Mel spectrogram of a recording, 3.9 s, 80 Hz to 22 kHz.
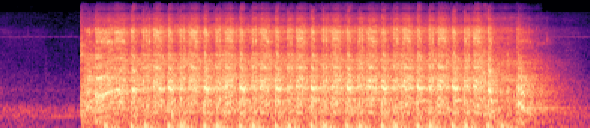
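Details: Honda TRX350TE Rancher ATV, starter pressed during voltage probing: steady cranking about three turns a second for three seconds, never catches; no spark. Crank, no start.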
